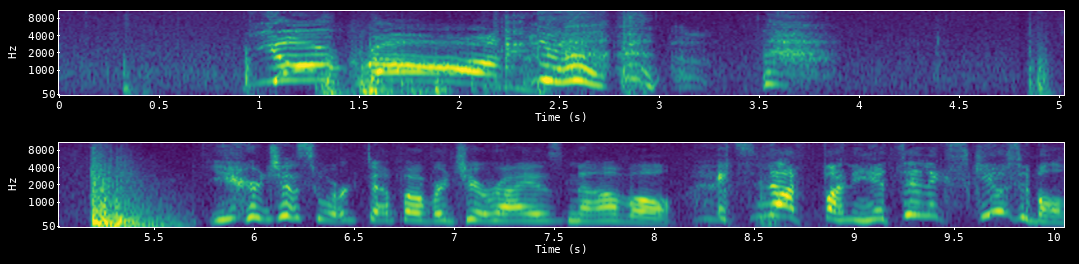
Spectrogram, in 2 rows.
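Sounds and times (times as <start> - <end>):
cartoon impact slam: 5.2 - 5.7.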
